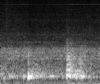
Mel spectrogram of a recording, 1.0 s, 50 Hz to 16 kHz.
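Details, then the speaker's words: Fetal Doppler ultrasound during a pregnancy scan, with the baby moving a lot: rhythmic whooshing pulses at about 150 a minute; a normal fetal heartbeat called healthy, even exceptional. "this baby's moving a lot so that's when you hear it go like like that oh that's the heartbeat wow that's a healthy uh heartbeat right it's more than healthy it's absolutely exceptional"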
